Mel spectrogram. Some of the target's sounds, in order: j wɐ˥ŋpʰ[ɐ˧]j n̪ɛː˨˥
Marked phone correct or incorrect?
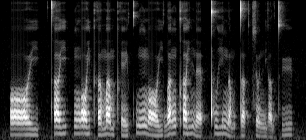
incorrect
